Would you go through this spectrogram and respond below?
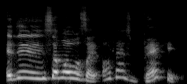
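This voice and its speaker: A man's voice: very high voice, very animated, fast talker, warm tone. A man hosting a casual soccer podcast, chatting in a slangy, informal way. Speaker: podcast host.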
